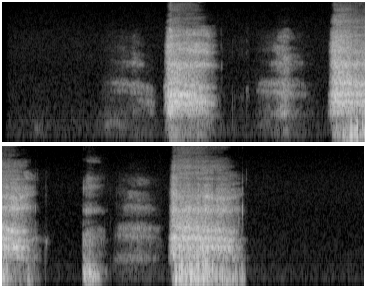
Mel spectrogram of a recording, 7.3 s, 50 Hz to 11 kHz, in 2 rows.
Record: {"exhalation_length": "7.3 s", "exhalation_amplitude": 32768, "exhalation_signal_mean_std_ratio": 0.44, "survey_phase": "beta (2021-08-13 to 2022-03-07)", "age": "45-64", "gender": "Male", "wearing_mask": "No", "symptom_cough_any": true, "symptom_runny_or_blocked_nose": true, "symptom_fatigue": true, "symptom_headache": true, "smoker_status": "Never smoked", "respiratory_condition_asthma": false, "respiratory_condition_other": false, "recruitment_source": "Test and Trace", "submission_delay": "2 days", "covid_test_result": "Positive", "covid_test_method": "RT-qPCR", "covid_ct_value": 22.2, "covid_ct_gene": "ORF1ab gene", "covid_ct_mean": 23.3, "covid_viral_load": "22000 copies/ml", "covid_viral_load_category": "Low viral load (10K-1M copies/ml)"}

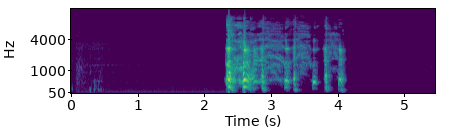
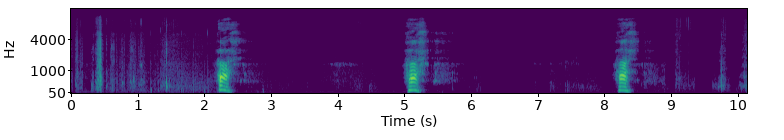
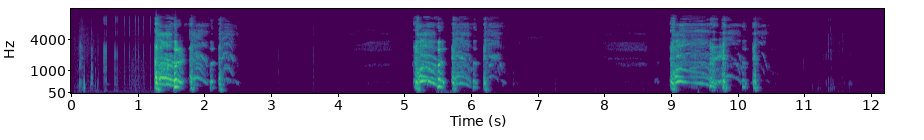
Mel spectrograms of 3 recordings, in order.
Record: {"cough_length": "5.5 s", "cough_amplitude": 32768, "cough_signal_mean_std_ratio": 0.25, "exhalation_length": "10.2 s", "exhalation_amplitude": 28770, "exhalation_signal_mean_std_ratio": 0.18, "three_cough_length": "12.2 s", "three_cough_amplitude": 32768, "three_cough_signal_mean_std_ratio": 0.32, "survey_phase": "beta (2021-08-13 to 2022-03-07)", "age": "45-64", "gender": "Male", "wearing_mask": "No", "symptom_none": true, "smoker_status": "Never smoked", "respiratory_condition_asthma": true, "respiratory_condition_other": false, "recruitment_source": "REACT", "submission_delay": "1 day", "covid_test_result": "Negative", "covid_test_method": "RT-qPCR", "influenza_a_test_result": "Negative", "influenza_b_test_result": "Negative"}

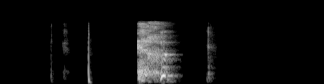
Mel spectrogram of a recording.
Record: {"cough_length": "3.2 s", "cough_amplitude": 29970, "cough_signal_mean_std_ratio": 0.26, "survey_phase": "alpha (2021-03-01 to 2021-08-12)", "age": "45-64", "gender": "Female", "wearing_mask": "No", "symptom_cough_any": true, "symptom_shortness_of_breath": true, "symptom_abdominal_pain": true, "symptom_fatigue": true, "symptom_fever_high_temperature": true, "symptom_headache": true, "smoker_status": "Never smoked", "respiratory_condition_asthma": false, "respiratory_condition_other": false, "recruitment_source": "Test and Trace", "submission_delay": "1 day", "covid_test_result": "Positive", "covid_test_method": "RT-qPCR", "covid_ct_value": 24.1, "covid_ct_gene": "ORF1ab gene", "covid_ct_mean": 25.8, "covid_viral_load": "3600 copies/ml", "covid_viral_load_category": "Minimal viral load (< 10K copies/ml)"}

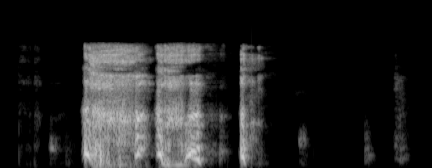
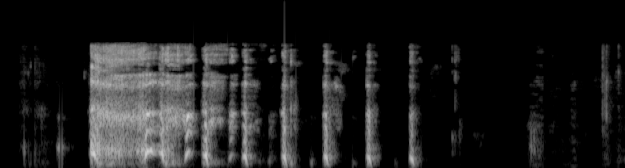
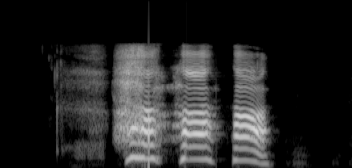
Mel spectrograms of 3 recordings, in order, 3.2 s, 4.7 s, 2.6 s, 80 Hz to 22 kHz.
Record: {"three_cough_length": "3.2 s", "three_cough_amplitude": 31674, "three_cough_signal_mean_std_ratio": 0.43, "cough_length": "4.7 s", "cough_amplitude": 30163, "cough_signal_mean_std_ratio": 0.37, "exhalation_length": "2.6 s", "exhalation_amplitude": 32768, "exhalation_signal_mean_std_ratio": 0.47, "survey_phase": "beta (2021-08-13 to 2022-03-07)", "age": "45-64", "gender": "Female", "wearing_mask": "No", "symptom_cough_any": true, "symptom_runny_or_blocked_nose": true, "symptom_sore_throat": true, "symptom_onset": "5 days", "smoker_status": "Never smoked", "respiratory_condition_asthma": false, "respiratory_condition_other": false, "recruitment_source": "REACT", "submission_delay": "2 days", "covid_test_result": "Positive", "covid_test_method": "RT-qPCR", "covid_ct_value": 20.0, "covid_ct_gene": "E gene", "influenza_a_test_result": "Negative", "influenza_b_test_result": "Negative"}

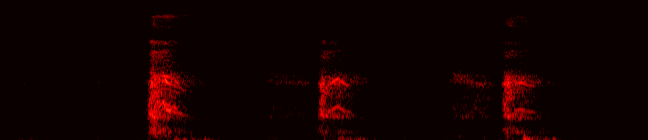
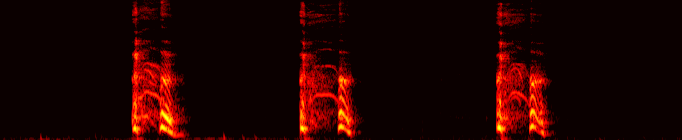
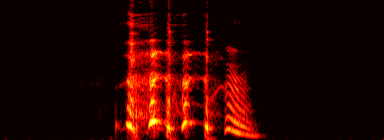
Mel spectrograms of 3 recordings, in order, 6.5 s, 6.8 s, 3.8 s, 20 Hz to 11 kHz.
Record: {"exhalation_length": "6.5 s", "exhalation_amplitude": 782, "exhalation_signal_mean_std_ratio": 0.43, "three_cough_length": "6.8 s", "three_cough_amplitude": 5281, "three_cough_signal_mean_std_ratio": 0.29, "cough_length": "3.8 s", "cough_amplitude": 11810, "cough_signal_mean_std_ratio": 0.31, "survey_phase": "beta (2021-08-13 to 2022-03-07)", "age": "45-64", "gender": "Female", "wearing_mask": "No", "symptom_none": true, "smoker_status": "Never smoked", "respiratory_condition_asthma": true, "respiratory_condition_other": false, "recruitment_source": "REACT", "submission_delay": "1 day", "covid_test_result": "Negative", "covid_test_method": "RT-qPCR", "influenza_a_test_result": "Negative", "influenza_b_test_result": "Negative"}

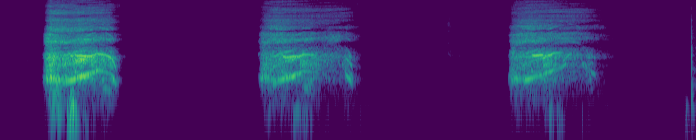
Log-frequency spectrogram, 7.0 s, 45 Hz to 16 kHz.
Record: {"exhalation_length": "7.0 s", "exhalation_amplitude": 32767, "exhalation_signal_mean_std_ratio": 0.42, "survey_phase": "beta (2021-08-13 to 2022-03-07)", "age": "45-64", "gender": "Female", "wearing_mask": "No", "symptom_cough_any": true, "symptom_runny_or_blocked_nose": true, "symptom_onset": "3 days", "smoker_status": "Never smoked", "respiratory_condition_asthma": true, "respiratory_condition_other": false, "recruitment_source": "Test and Trace", "submission_delay": "1 day", "covid_test_result": "Positive", "covid_test_method": "RT-qPCR", "covid_ct_value": 30.9, "covid_ct_gene": "N gene"}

